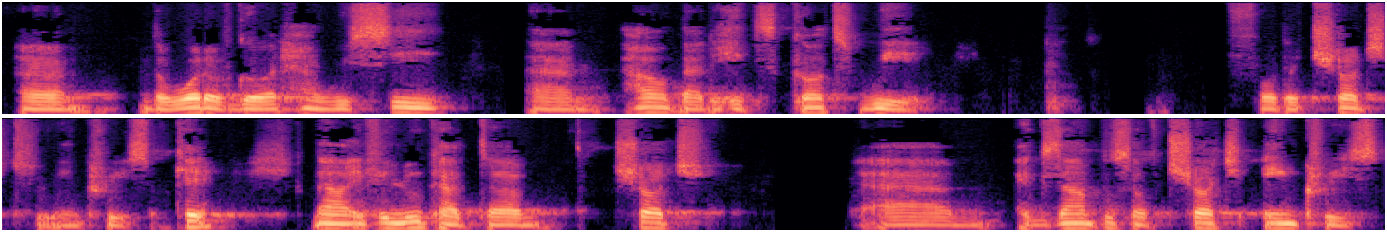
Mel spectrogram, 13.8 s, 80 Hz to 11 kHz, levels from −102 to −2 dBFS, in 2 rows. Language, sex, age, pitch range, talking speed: English, male, 50-69, 95-115 Hz, 140 wpm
